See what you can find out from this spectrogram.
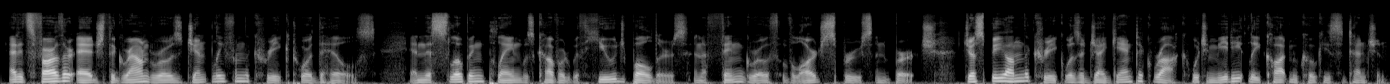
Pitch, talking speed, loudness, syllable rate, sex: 100 Hz, 195 wpm, -21 LUFS, 5.0 syllables/s, male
